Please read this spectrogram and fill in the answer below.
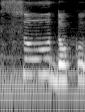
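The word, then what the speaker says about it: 数独: और इसकी सही प्रोनंसिएशन है सुदोकु।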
